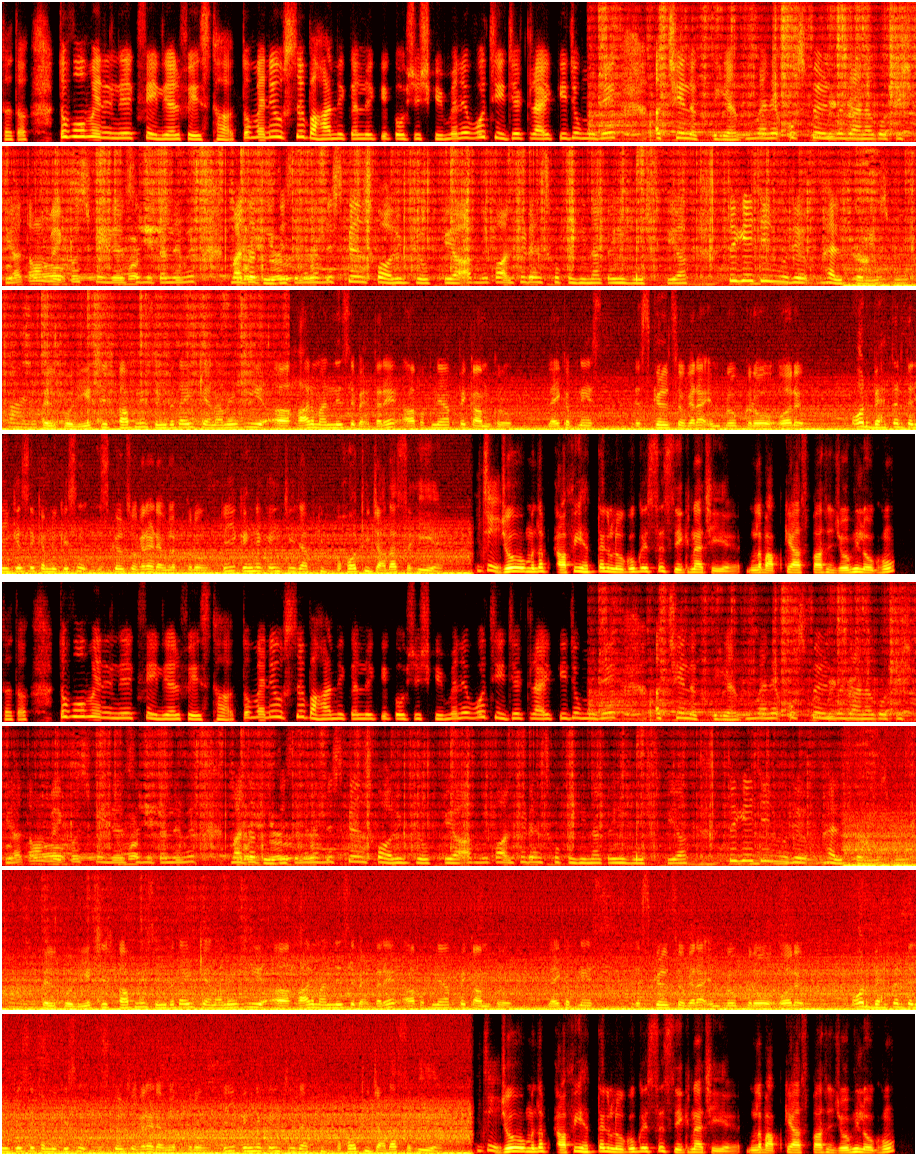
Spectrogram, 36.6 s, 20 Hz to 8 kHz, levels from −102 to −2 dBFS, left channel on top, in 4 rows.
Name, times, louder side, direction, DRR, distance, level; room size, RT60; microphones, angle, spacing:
voice 1, 0.0-19.0 32.2-32.4, left 4 dB, 70° left, 0.9 m, -35 dB
sound 1, 5.9-21.2, left 7 dB, 85° left, 3.0 m, -38 dB
sound 2, 14.7-32.5, right 3 dB, 75° right, 1.2 m, -46 dB
sound 3, 17.5-32.1, right 2 dB, 45° right, 0.9 m, -28 dB
voice 2, 18.7-23.4 23.7-24.2 24.6-26.3 26.8-31.9 32.4-36.4, left 1 dB, 10° left, 0.8 m, -30 dB
open air
head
